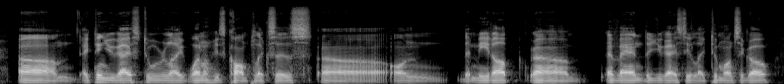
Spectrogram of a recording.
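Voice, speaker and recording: Speaking in a Venezuelan accent, a man with a very deep, low pitch goes at a fairly slow pace with hardly any pauses, his intonation monotone and flat on a very clean recording with a silent background. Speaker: real estate investor. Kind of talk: casual podcast interview.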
